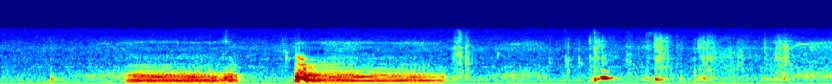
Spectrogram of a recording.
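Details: Rusty, a pet Dachshund indoors, growling while begging for a potato chip from a bag: two sustained low rumbling growls of about a second each, followed by softer short grunts and whines.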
